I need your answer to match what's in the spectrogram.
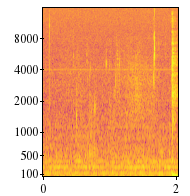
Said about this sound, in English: Oh, I had to drink that water.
